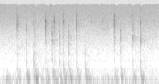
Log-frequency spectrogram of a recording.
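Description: A reply is typed on a computer keyboard as a quick run of many soft key clicks in an uneven rhythm, faint and with no talking.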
